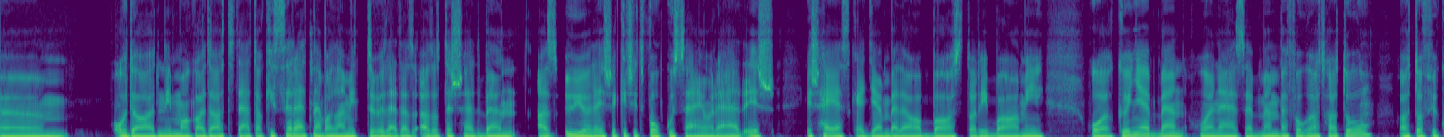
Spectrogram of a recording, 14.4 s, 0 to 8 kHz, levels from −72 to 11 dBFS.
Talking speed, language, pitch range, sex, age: 135 wpm, Hungarian, 100-120 Hz, male, 20-39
